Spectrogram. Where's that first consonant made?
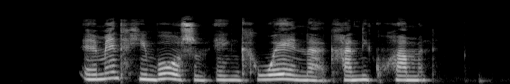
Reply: lips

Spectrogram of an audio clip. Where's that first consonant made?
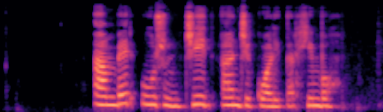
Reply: lips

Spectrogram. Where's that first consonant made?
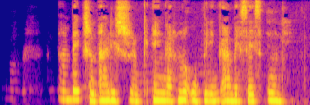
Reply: lips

